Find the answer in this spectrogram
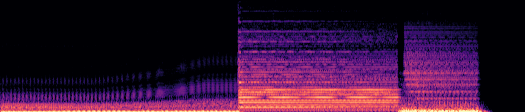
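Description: Electronic synthesizer music: a buzzy, pulsing low tone that slowly glides upward in pitch, then switches abruptly at about three seconds to a steady held high chord, then to a louder bass-heavy passage near the end that cuts off sharply.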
